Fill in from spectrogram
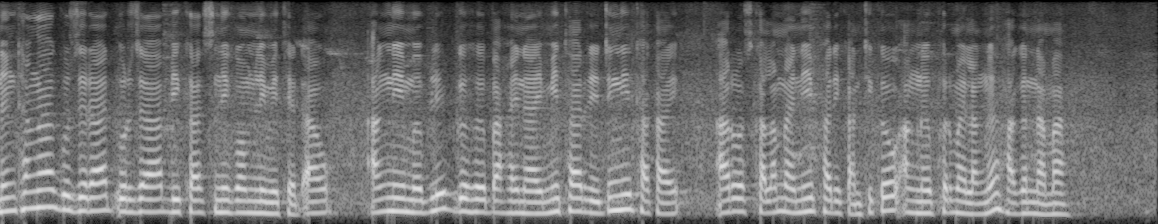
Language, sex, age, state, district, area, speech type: Bodo, male, 18-30, Assam, Kokrajhar, urban, read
